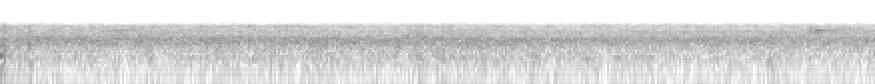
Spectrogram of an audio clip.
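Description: Steady, even hiss of outdoor street ambience, distant traffic with no distinct events.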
